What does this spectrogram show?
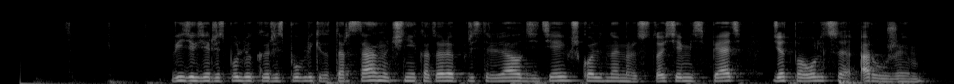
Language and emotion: Russian, neutral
